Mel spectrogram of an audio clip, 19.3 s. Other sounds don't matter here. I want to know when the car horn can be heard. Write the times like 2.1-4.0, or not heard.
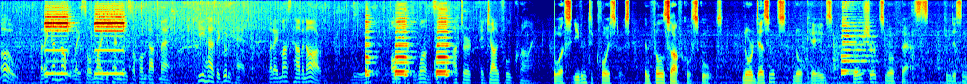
0.8-2.5, 7.3-9.1, 15.9-17.6.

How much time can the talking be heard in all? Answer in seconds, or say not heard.
19 s.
